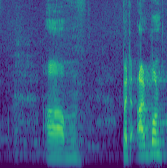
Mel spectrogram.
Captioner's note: audience laughs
